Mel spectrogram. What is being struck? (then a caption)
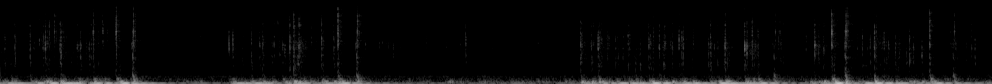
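Plastic computer keyboard. Fingertips type on a full-size black plastic RGB backlit gaming keyboard with a hollow housing, resting on a marble surface. Short, dull key clacks come in fast, uneven bursts with a deep low thump beneath them. They pause twice for roughly two seconds before resuming.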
